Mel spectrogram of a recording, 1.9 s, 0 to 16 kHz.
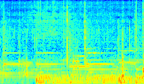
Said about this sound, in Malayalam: കൂടെ 2 തണ്ട് കറിവേപ്പിലയും കൂടെ ചേർത്ത് കൊടുക്കുന്നു.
